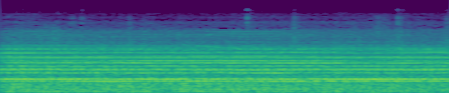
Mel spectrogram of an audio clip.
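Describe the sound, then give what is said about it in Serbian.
Car horns blare from a convoy of taxis arriving at Slavija Square during a taxi drivers' protest, a loud, steady chorus of overlapping horn tones that holds throughout with no voices. “Uz zvuk automobilskih sirena, kolona taksi vozila stigla je na Trg Slavija.”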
